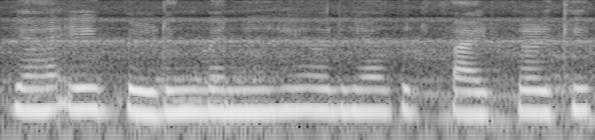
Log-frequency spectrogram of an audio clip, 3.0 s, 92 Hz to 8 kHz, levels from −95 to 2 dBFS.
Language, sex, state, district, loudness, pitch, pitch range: Hindi, female, Bihar, Gaya, -12 LUFS, 230 Hz, 225-240 Hz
